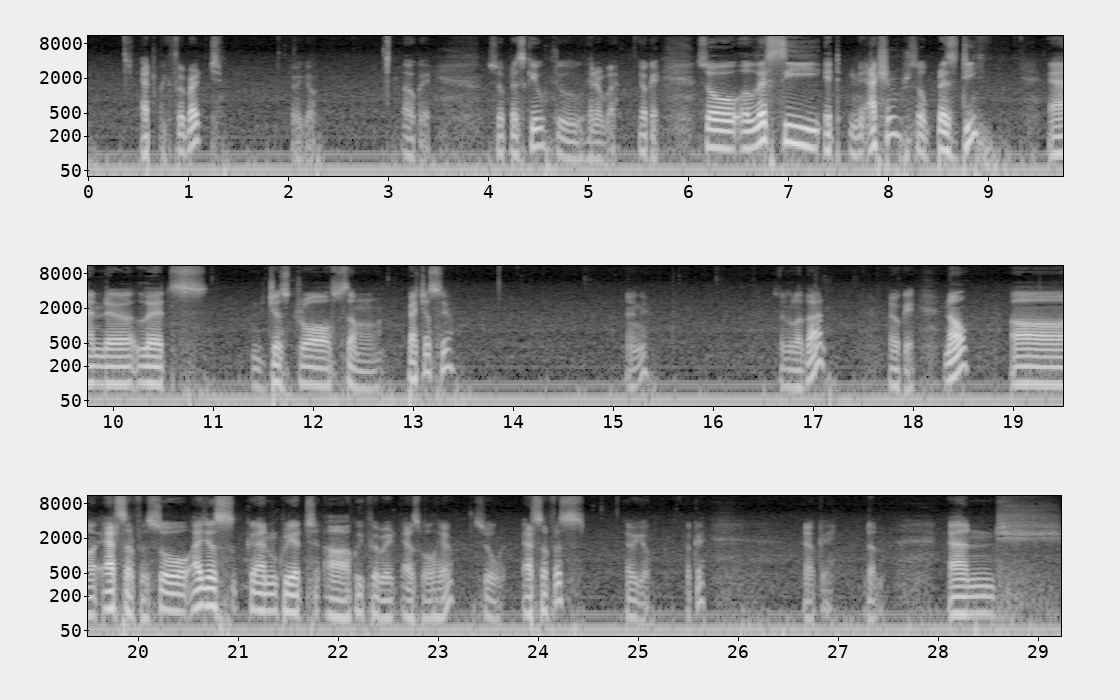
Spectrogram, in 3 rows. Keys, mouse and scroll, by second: 2.5 click, 2.9 1, 3.7 click, 4.1 q, 4.6 click, 5.0-6.6 scroll up 4, 7.3-8.5 drag, 8.8 d, 9.4 click, 10.4 click, 11.3 middle click, 12.3 click, 13.1 middle click, 14.1 click, 15.0 middle click, 15.7 click, 16.3 middle click, 17.1 click, 17.7 click, 21.1 alt+right click, 22.1 alt+click, 22.6 click, 23.2 q, 24.6 click, 25.2 click.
